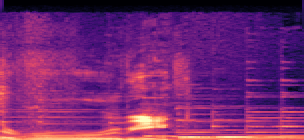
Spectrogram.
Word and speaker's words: Ruby: Stella, you never say my name right. It's Ruby. You gotta say it with a Roo. Like a Roo.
